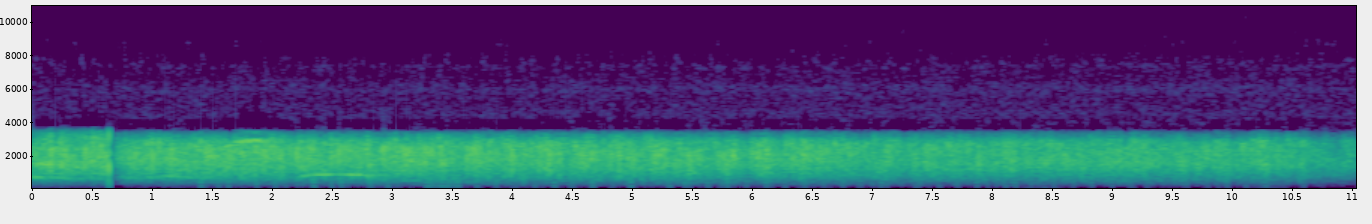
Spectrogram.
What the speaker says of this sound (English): Can I hear a big cheer from the audience for Don and Andre?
